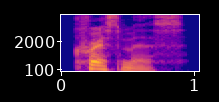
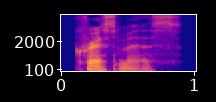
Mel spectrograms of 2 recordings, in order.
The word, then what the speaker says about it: Christmas: right so for example Christmas the t is in between two consonants S and M Christmas we don't say Christmas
